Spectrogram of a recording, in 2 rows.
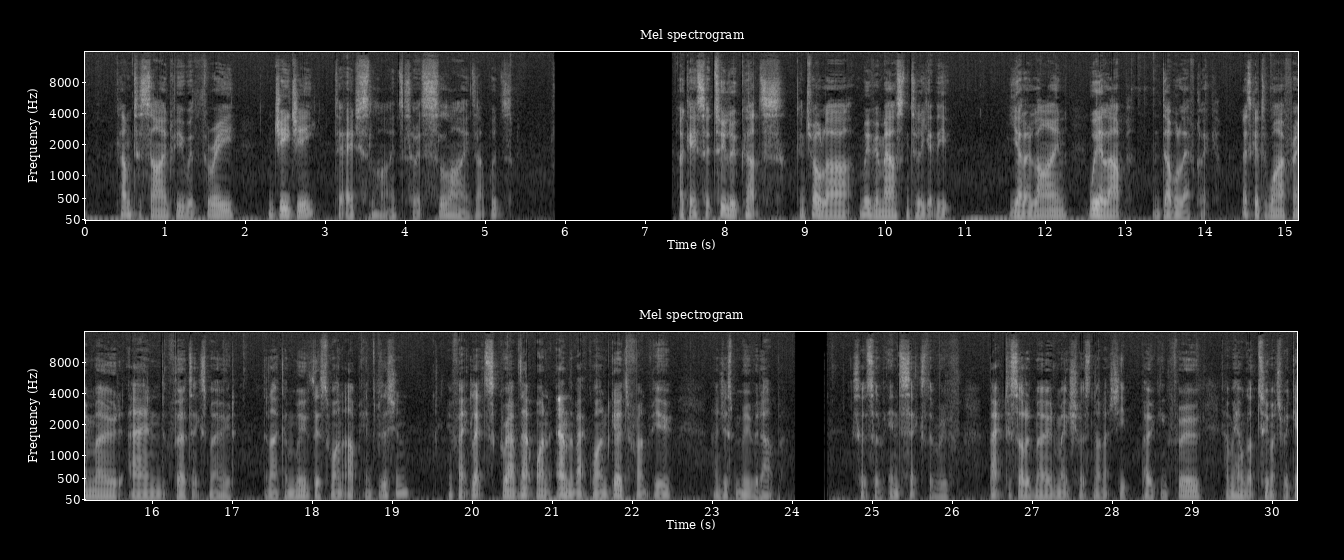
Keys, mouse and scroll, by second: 0.8 KP_3, 2.3 g, 5.7-6.8 middle drag, 7.2-8.0 middle drag, 8.0 ctrl+r, 13.9 middle click, 14.6 click, 16.1 click, 16.8 click, 18.0-20.0 middle drag, 20.0 shift+drag, 21.4 KP_1, 23.0 g, 24.4-25.4 middle drag, 25.4 Tab, 26.6 click, 27.2-30.3 middle drag.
